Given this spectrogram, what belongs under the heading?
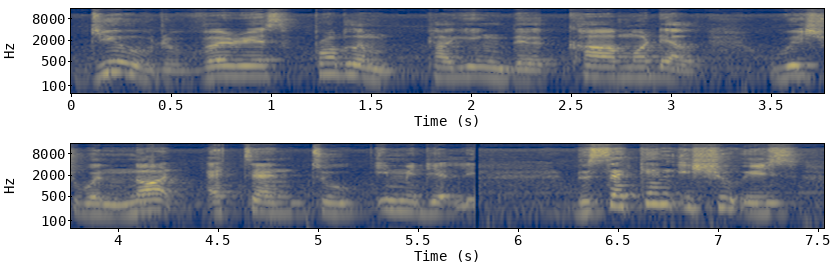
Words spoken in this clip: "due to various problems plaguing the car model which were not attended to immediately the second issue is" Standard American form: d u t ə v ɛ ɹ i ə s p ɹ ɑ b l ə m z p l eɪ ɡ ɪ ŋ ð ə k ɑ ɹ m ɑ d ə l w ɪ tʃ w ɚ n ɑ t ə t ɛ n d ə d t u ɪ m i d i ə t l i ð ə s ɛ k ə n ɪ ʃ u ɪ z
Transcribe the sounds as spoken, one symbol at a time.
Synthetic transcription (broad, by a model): d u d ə v ɛ ɹ i ə s p ɹ ɑ b l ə m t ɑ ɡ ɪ ŋ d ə k ɑ m ɑ d ə l w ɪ tʃ w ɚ n ɑ t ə t ɛ n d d t u ɪ m i d i ə t l i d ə s ɛ k ə n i ʃ u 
